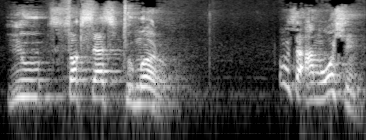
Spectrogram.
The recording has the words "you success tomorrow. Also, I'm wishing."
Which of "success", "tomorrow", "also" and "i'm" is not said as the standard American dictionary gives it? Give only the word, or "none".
also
